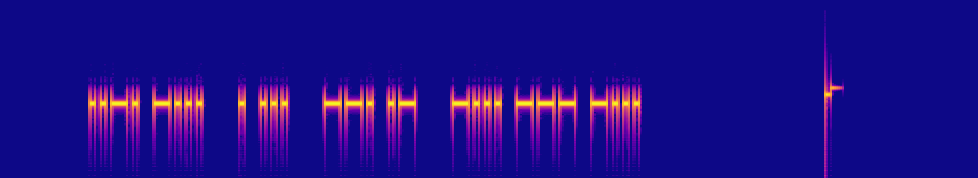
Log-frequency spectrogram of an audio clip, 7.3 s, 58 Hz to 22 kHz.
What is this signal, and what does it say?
Morse code, heard as a keyed tone, about 30 wpm, 700 Hz. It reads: FB ES GA BOB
